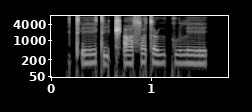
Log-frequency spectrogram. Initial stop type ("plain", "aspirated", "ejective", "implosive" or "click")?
ejective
